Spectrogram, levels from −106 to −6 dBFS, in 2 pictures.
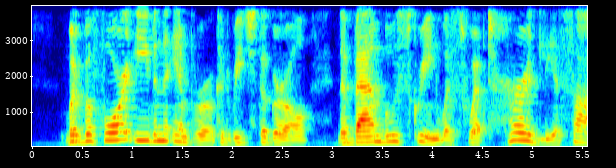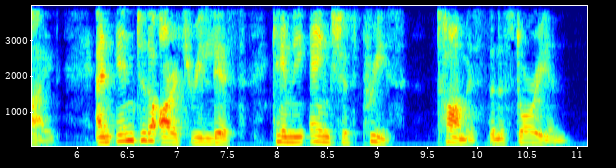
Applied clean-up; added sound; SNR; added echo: none; none; none; none.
